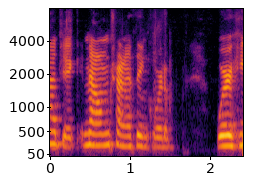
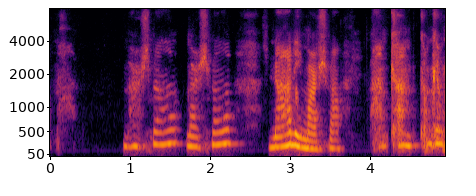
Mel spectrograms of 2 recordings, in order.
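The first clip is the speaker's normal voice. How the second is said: put-on quiet, secretive child's voice, much softer, whispering by the end; hushed child whisper; 4 dB quieter than usual. Little son at Mom's bedside at night, whispering so Dad stays asleep. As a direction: tiptoe it like a kid sneaking to wake Mom.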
